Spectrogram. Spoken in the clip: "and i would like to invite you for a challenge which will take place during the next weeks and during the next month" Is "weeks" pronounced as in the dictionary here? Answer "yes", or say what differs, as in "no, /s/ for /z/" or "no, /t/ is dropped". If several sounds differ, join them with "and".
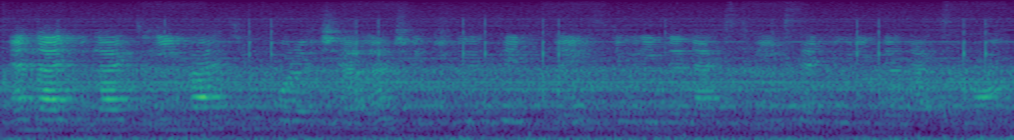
no, /k/ is dropped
